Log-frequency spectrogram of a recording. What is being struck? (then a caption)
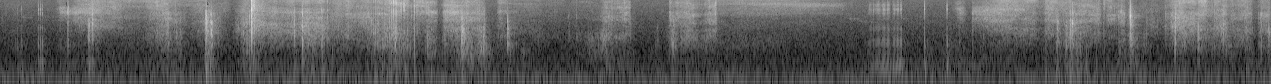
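Thin glossy paper catalog pages. Fingertips slide and trace across the thin glossy paper pages of a large open toy catalog lying flat while the pages are turned. Quiet, bright papery swishes and rustling are heard, broken by sharp crinkly snaps as pages lift and flip.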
